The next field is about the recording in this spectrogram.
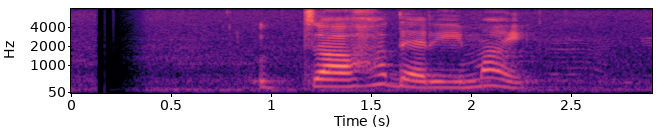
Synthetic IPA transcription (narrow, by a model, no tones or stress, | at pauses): ut̪saːɦɐd̪æɾiːmɐj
